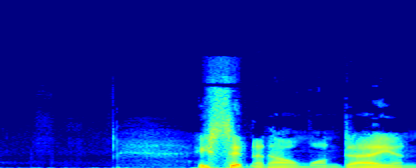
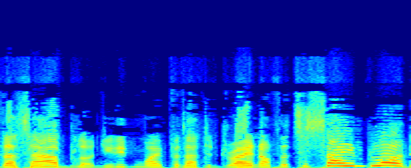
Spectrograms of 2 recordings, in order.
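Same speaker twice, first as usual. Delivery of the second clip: higher and louder, outraged at the cheat; indignant protest; 9 semitones higher, 7 dB louder than usual. Acted. Moses accusing the Pharaoh of reusing his blood, indignant. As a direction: protest hotly, rising to a squeal.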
